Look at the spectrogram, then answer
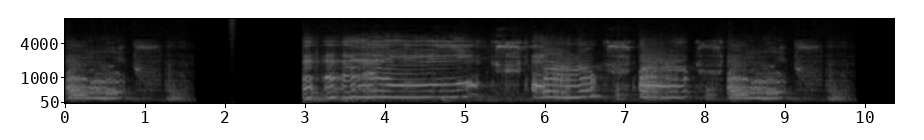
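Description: A donkey brays in loud, drawn-out bursts, rough wheezing notes alternating with strained, honking tones.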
